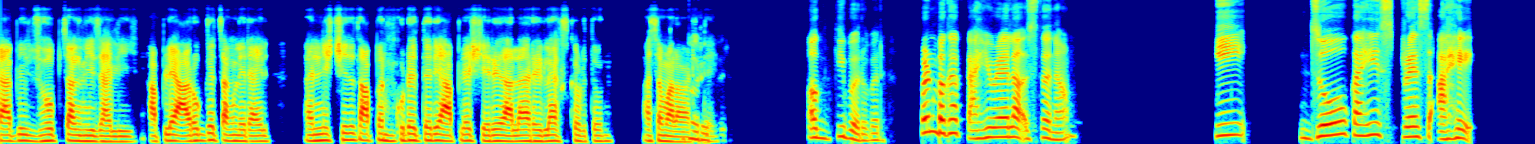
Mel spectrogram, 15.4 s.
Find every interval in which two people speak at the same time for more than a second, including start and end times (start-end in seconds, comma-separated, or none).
none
